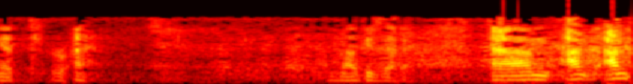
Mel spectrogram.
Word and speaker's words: Melchizedek: I'm I'm pronouncing it Melchizedek. Um I'm pronouncing I'm pronouncing it with the Hebrew and and and it's not it's not how most people are accustomed to the name.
